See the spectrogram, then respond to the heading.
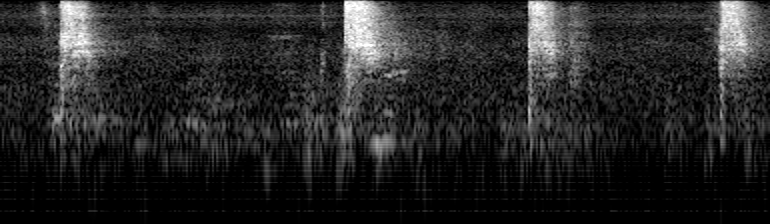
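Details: Four sharp, hissing sneezes spaced a couple of seconds apart over steady background noise; ordinary sneezing.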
